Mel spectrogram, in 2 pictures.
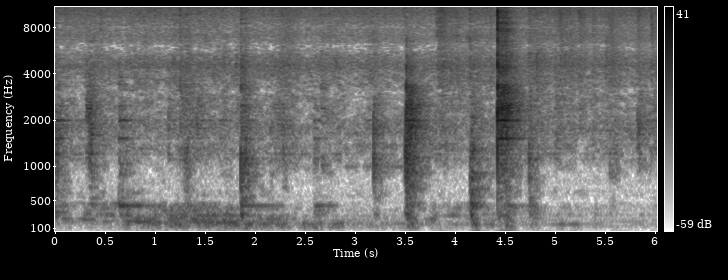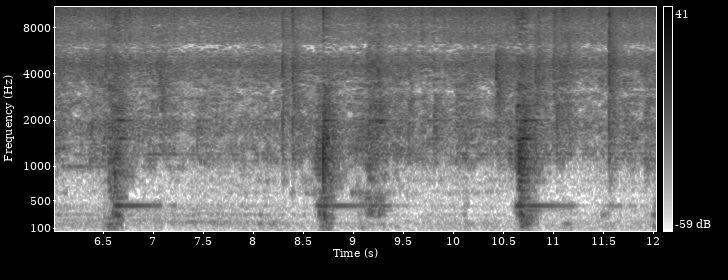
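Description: Garlic sautés in a pan with a soft sizzle under intermittent scraping and clinking of a spoon stirring, close by, with brief gaps between strokes and no talk.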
